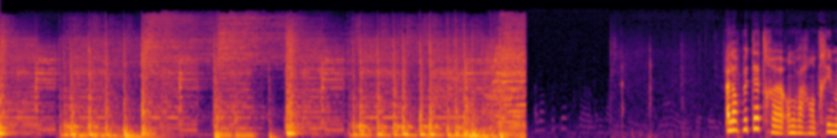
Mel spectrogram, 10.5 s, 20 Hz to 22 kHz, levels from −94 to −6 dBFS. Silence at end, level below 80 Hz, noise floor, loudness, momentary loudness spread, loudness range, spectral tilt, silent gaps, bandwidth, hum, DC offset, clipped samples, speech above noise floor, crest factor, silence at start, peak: 0 s; -42 dBFS; -62 dBFS; -24 LUFS; 10 LU; 2 LU; -4.5 dB/octave; none; 16.5 kHz; none; under 0.1%; under 0.1%; 41 dB; 22 dB; 0 s; -2 dBFS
